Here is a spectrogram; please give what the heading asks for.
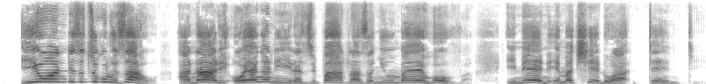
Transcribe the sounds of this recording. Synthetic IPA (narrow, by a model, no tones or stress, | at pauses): iwɔndizad͡zukuluzawɔ̰ | analiʔɔjaŋaniɾazipatazaɲumbajajɛɦɔva̰ | imɛnɛimat͡ʃʰɛɗwatɛːnti̥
